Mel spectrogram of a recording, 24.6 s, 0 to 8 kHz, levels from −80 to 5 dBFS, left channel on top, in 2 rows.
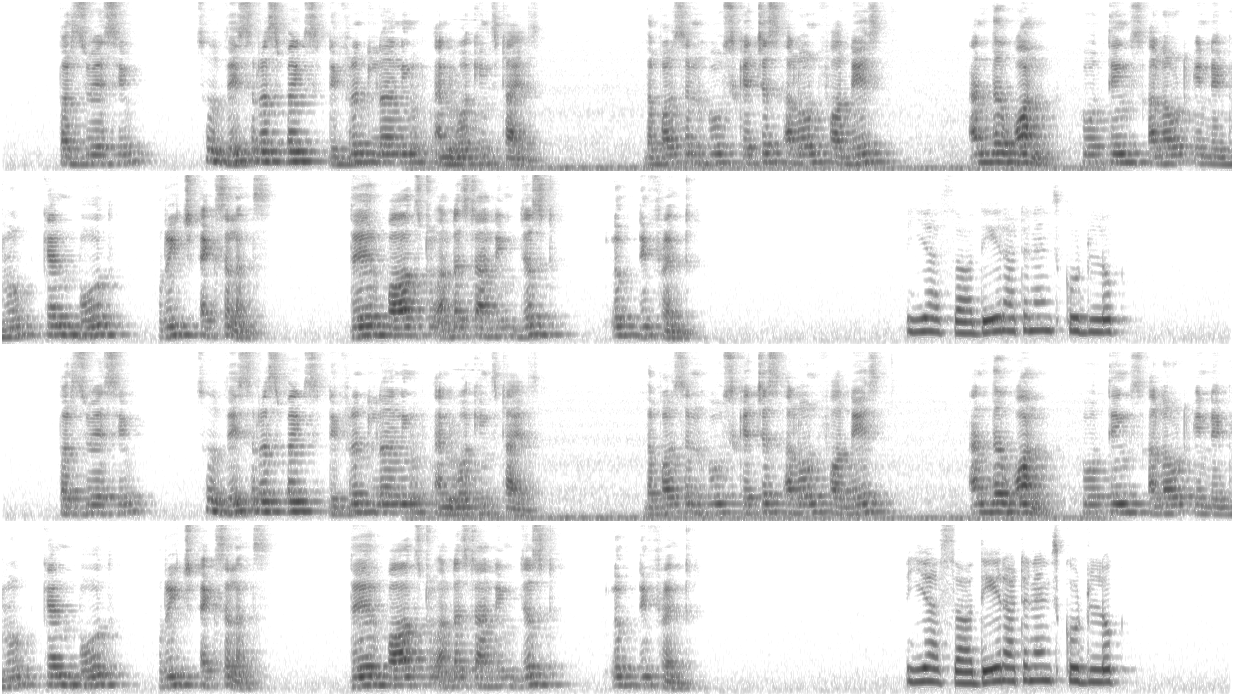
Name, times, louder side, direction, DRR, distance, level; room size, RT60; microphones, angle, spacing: voice 1, 0.6-1.5 2.0-5.4 6.4-8.9 9.7-13.5 13.9-15.0 15.8-17.9 18.4-19.2, equal, 10° left, 2.7 m, -30 dB
sound 1, 4.0-11.1, right 1 dB, 15° right, 3.7 m, -47 dB
voice 2, 21.4-23.5, right 2 dB, 65° right, 0.7 m, -26 dB
14.0 x 8.3 x 9.4 m
head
